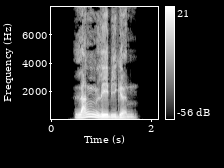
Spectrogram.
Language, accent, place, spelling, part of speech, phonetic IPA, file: German, Germany, Berlin, langlebigen, adjective, [ˈlaŋˌleːbɪɡn̩], De-langlebigen.ogg
- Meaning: inflection of langlebig: 1. strong genitive masculine/neuter singular 2. weak/mixed genitive/dative all-gender singular 3. strong/weak/mixed accusative masculine singular 4. strong dative plural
